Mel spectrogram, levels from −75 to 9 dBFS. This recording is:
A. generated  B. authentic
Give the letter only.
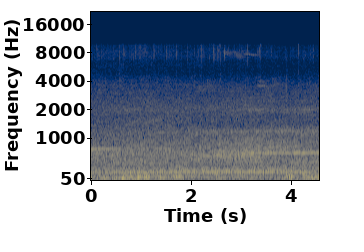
B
